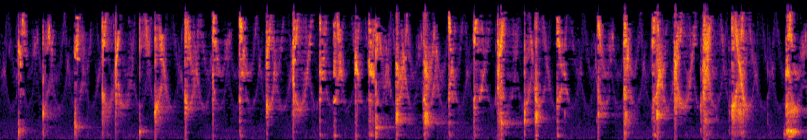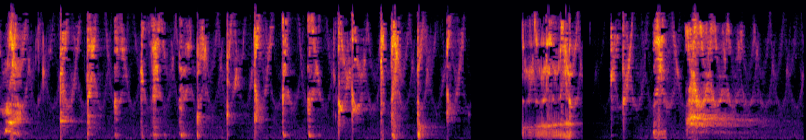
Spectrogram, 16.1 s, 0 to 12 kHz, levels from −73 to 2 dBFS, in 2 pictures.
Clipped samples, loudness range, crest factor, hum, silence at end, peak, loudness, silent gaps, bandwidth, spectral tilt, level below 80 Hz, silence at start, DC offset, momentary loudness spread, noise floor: 0.1%; 4 LU; 18 dB; none; 0.5 s; 0 dBFS; -14 LUFS; none; 12 kHz; 2.5 dB/octave; -58 dBFS; 0.15 s; under 0.1%; 9 LU; -82 dBFS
